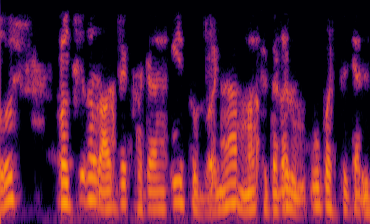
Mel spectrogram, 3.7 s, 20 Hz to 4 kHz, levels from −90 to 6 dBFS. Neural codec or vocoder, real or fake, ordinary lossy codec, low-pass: codec, 16 kHz in and 24 kHz out, 2.2 kbps, FireRedTTS-2 codec; fake; none; 3.6 kHz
